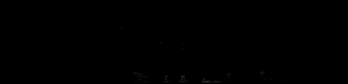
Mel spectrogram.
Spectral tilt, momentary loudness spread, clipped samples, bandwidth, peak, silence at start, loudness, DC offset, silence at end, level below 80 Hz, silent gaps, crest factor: -4.5 dB/octave; 2 LU; under 0.1%; 6.8 kHz; -52 dBFS; 0.05 s; -68 LUFS; under 0.1%; 0.15 s; under -90 dBFS; 0.11-0.81 s, 0.97-1.03 s, 2.48-2.56 s, 3.03-3.30 s; 22 dB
